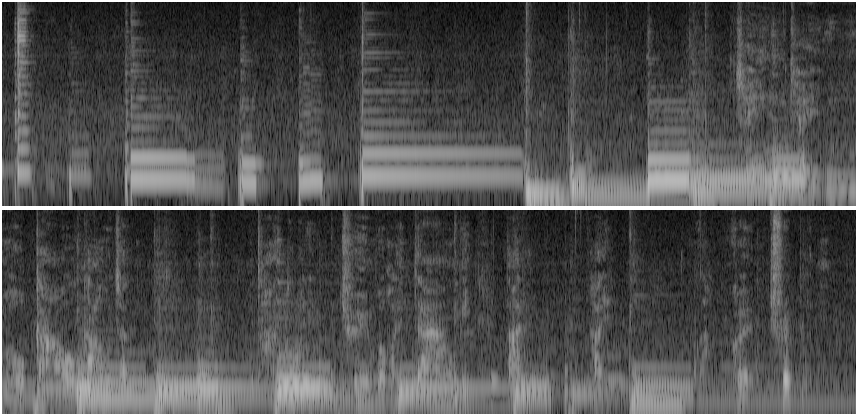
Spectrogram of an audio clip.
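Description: Les Paul-style electric guitar: a few separate plucked notes, one held note about four seconds in, then from about five seconds a run of jazz single notes and chords played with a swing feel.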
